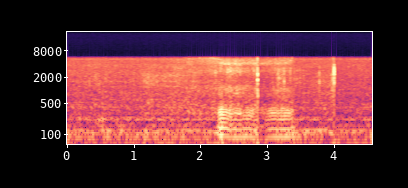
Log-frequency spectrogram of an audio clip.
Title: the BIg Snore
